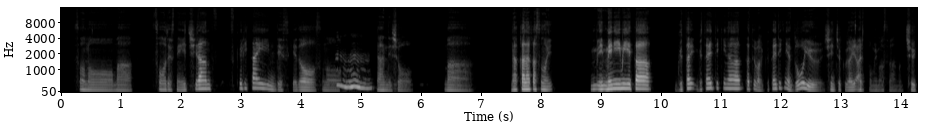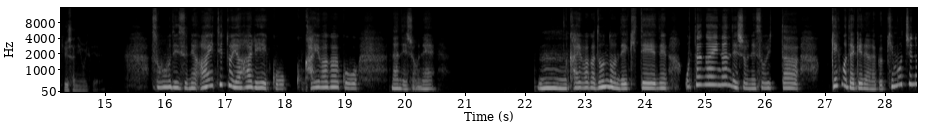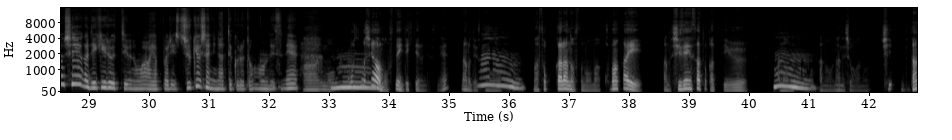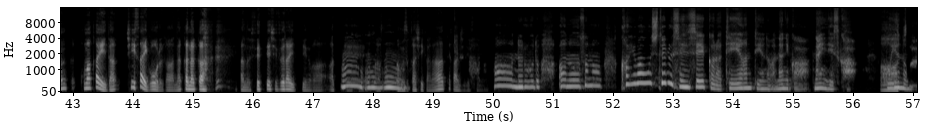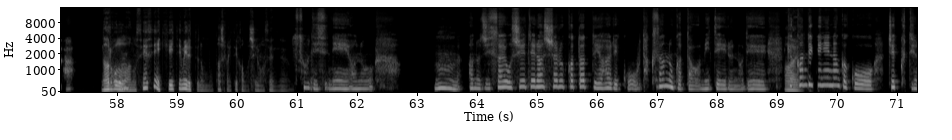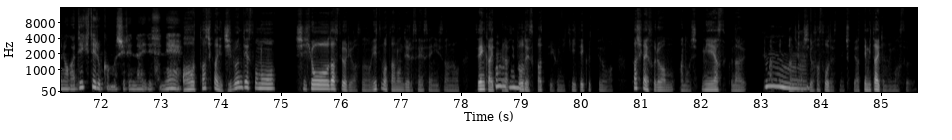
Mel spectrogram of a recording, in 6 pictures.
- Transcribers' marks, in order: other background noise
- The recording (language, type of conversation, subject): Japanese, advice, 進捗が見えず達成感を感じられない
